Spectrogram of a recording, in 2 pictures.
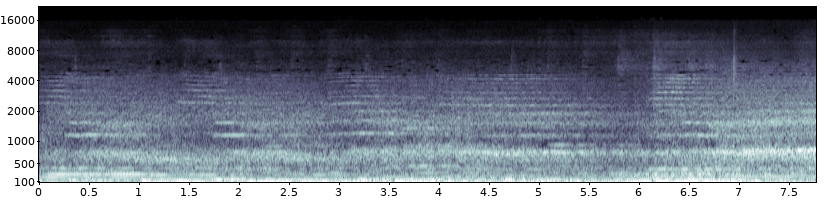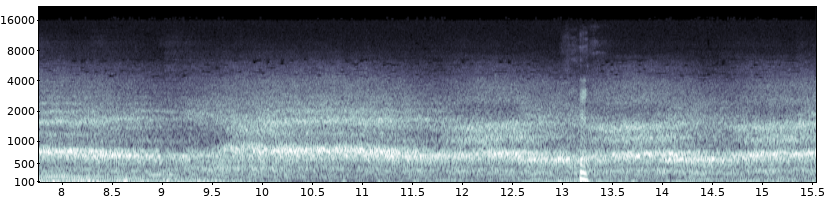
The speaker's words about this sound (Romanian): Și avem așa un scurt fragment din ce se cântă la rugby. Să ne spuneți voi așa dacă nu vi se face pielea de găină când îi ascultați.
